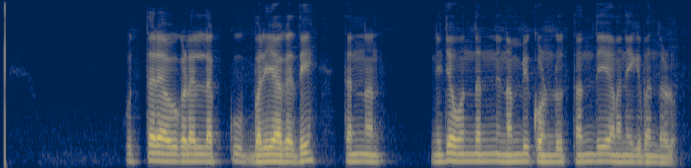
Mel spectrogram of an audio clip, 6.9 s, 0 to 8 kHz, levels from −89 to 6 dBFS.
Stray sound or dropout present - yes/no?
no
